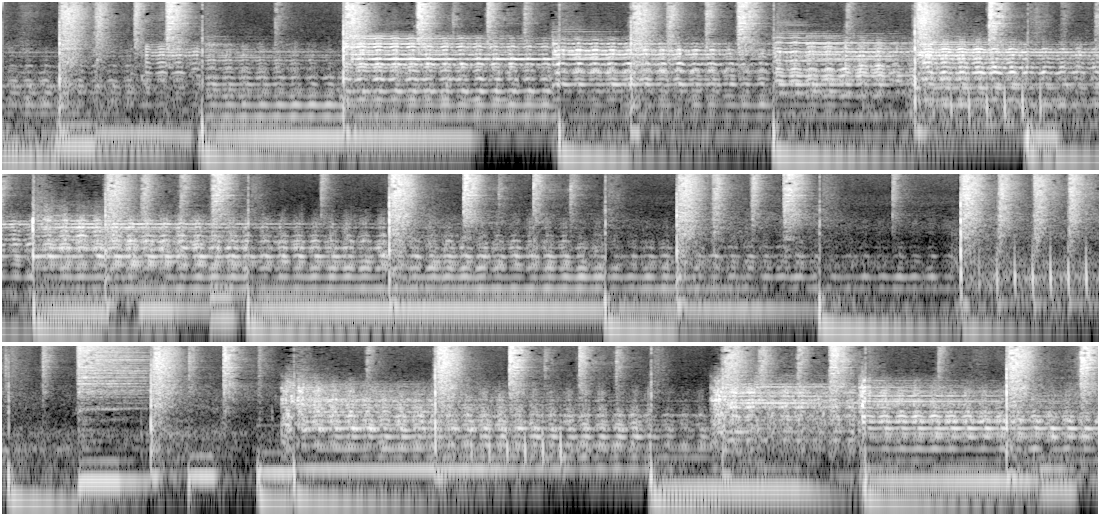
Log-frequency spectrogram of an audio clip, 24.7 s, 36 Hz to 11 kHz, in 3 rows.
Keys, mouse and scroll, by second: 0.0 scroll up 1, 3.7 scroll down 1, 4.9 scroll up 1, 22.6 scroll down 1, 24.4 scroll up 1.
